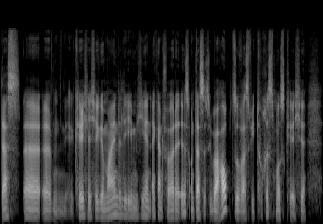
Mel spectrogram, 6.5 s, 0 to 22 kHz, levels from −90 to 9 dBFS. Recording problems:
thin; very; fading below 650 Hz

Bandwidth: 13.5 kHz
